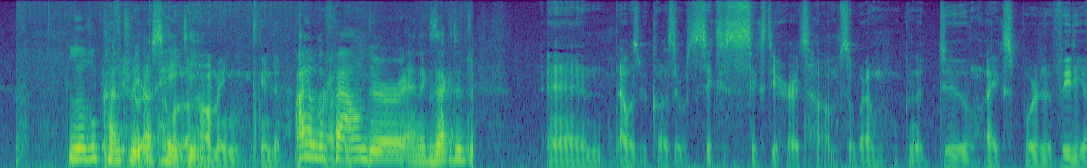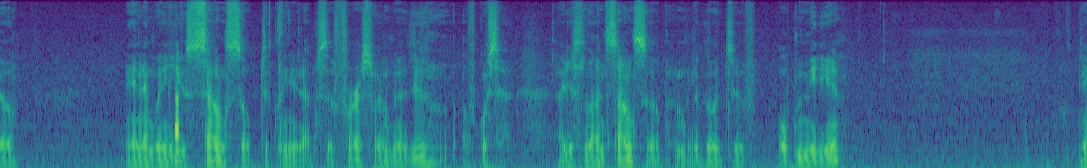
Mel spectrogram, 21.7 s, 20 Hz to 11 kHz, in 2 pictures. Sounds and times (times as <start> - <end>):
Speech: 0.7 - 4.8, 5.4 - 11.1, 12.2 - 19.4.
